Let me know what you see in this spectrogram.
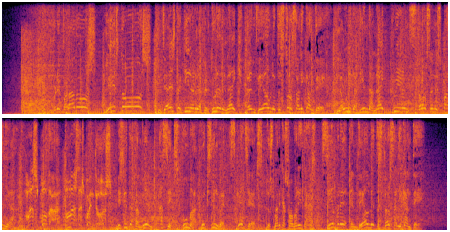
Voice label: European Spanish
